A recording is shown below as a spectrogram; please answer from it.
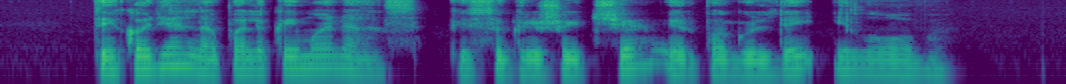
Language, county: Lithuanian, Kaunas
